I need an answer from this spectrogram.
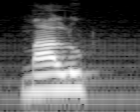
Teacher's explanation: o I com N, ele passa por um processo de nasalização. É como se sobre o I tivesse uma espécie de tio, maluquinho.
